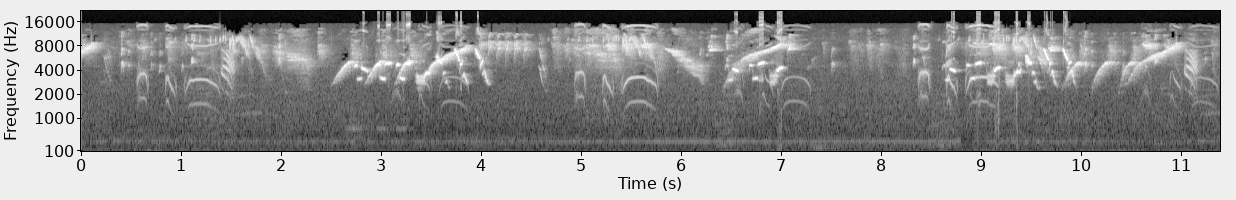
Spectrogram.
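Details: Tui tui song of a double-collared seedeater from Brazil, used to get caged birds singing: repeated phrases of high arched and sweeping whistles mixed with fast chatter, coming in bursts with short gaps, over a low hum.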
